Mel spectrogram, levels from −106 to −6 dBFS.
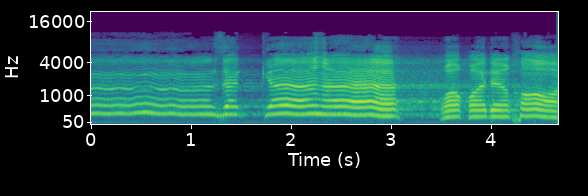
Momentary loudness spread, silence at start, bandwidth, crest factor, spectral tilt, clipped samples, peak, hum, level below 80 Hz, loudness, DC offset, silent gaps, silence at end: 10 LU; 0 s; 11 kHz; 16 dB; -4.5 dB/octave; under 0.1%; -6 dBFS; none; -64 dBFS; -23 LUFS; under 0.1%; none; 0 s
